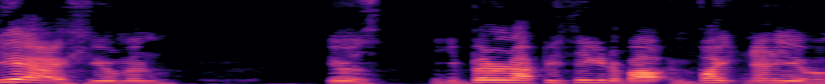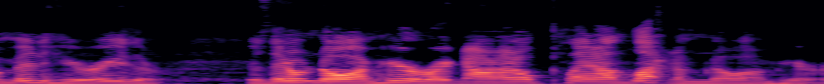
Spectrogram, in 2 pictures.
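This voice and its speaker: Putting on a growling character voice, a man talks at a very fast pace, high in pitch, with ordinary pitch variation. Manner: snarling.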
